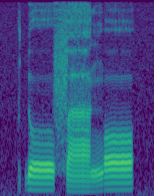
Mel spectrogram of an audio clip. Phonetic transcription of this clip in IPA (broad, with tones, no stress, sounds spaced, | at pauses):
ɗ oː˧ f aː˨ ŋ ɔ˦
